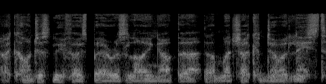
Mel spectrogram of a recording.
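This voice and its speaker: A man speaks at a fairly quick pace in a raspy, put-on character voice, his loudness very even and the sound dry and close with no echo. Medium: video game. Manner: steely, controlled.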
